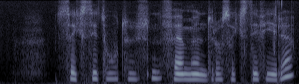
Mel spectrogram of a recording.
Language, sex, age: Norwegian, female, 46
